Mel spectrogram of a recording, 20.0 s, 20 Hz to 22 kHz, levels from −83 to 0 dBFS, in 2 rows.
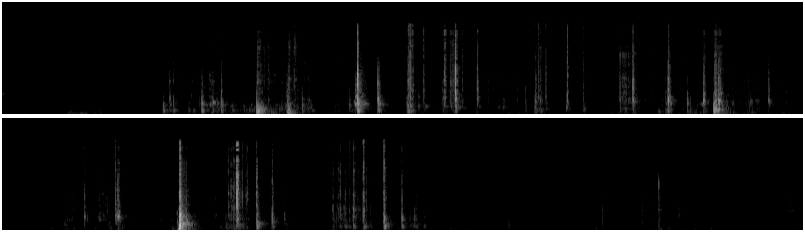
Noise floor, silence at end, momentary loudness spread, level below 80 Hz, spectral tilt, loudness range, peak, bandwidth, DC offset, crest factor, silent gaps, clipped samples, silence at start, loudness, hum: under -90 dBFS; 5.2 s; 25 LU; -58 dBFS; -4 dB/octave; 18 LU; -6 dBFS; 11.5 kHz; under 0.1%; 40 dB; none; under 0.1%; 2.5 s; -40 LUFS; none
